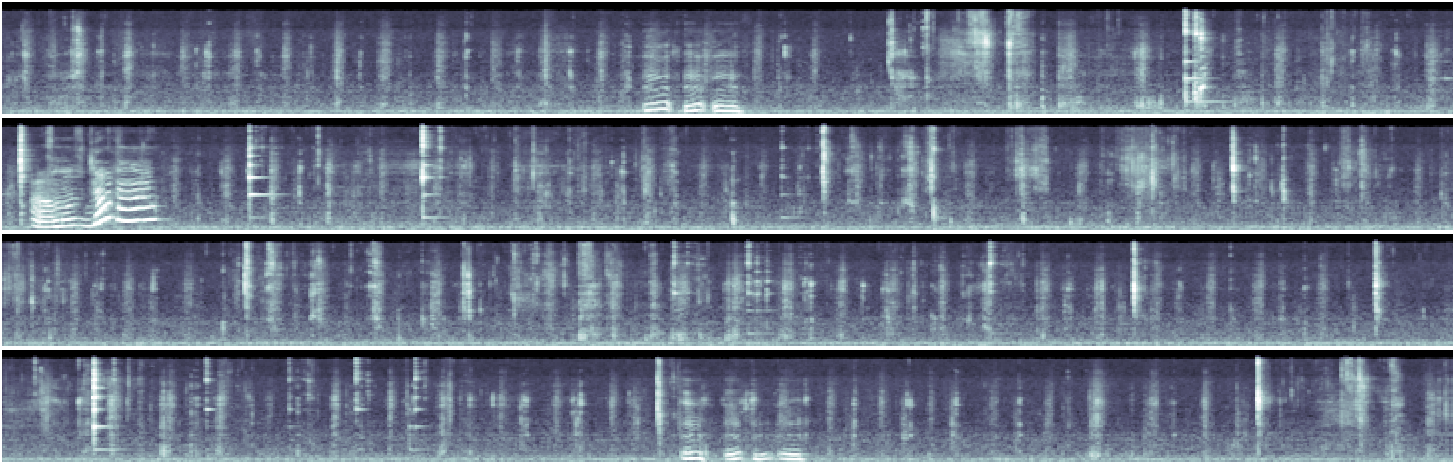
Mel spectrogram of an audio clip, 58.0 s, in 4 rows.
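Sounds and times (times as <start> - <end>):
chewing and crunching lettuce: 0.0 - 58.0
metal fork clinking on glass bowl: 11.8 - 12.3, 17.0 - 17.4, 18.8 - 19.1, 35.8 - 36.8, 44.4 - 44.8.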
